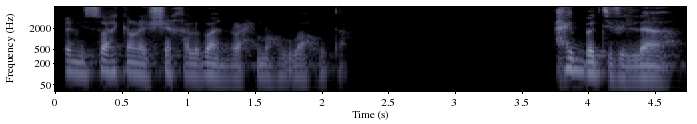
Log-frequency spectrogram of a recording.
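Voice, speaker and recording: Male preacher, religious talk; recites Arabic lines, then explains them casually; voice swoops high and low, loud to soft. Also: a little fast, husky. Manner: colloquial asides to the audience. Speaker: Islamic preacher. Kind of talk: religious lecture.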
